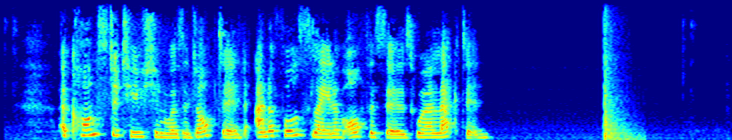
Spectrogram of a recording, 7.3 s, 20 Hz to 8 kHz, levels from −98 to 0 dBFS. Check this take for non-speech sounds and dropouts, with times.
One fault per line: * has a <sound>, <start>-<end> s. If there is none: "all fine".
* has a thud, 6.0-6.5 s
